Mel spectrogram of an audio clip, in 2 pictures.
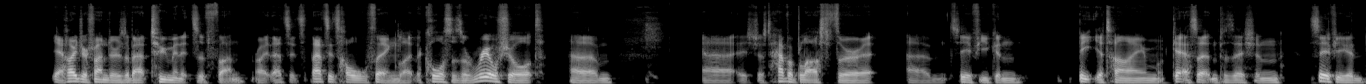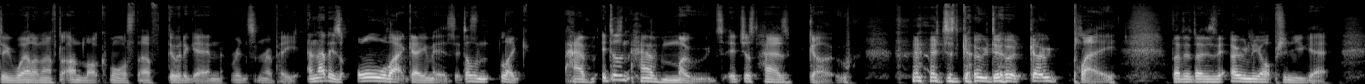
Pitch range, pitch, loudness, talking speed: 95-135 Hz, 105 Hz, -20 LUFS, 200 wpm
